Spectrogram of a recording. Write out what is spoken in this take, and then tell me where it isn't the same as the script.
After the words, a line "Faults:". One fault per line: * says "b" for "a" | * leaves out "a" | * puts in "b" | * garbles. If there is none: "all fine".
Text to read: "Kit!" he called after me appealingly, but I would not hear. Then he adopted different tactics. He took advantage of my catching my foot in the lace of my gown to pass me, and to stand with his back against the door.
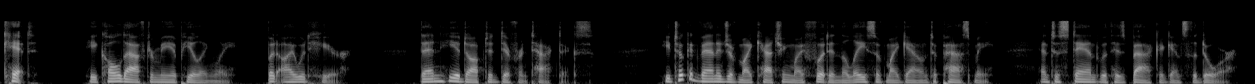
"Kit!" he called after me appealingly, but I would hear. Then he adopted different tactics. He took advantage of my catching my foot in the lace of my gown to pass me, and to stand with his back against the door.
Faults:
* leaves out "not"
